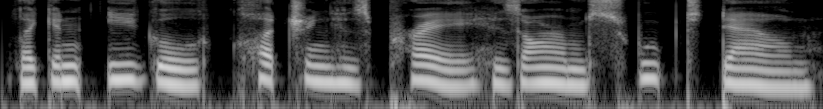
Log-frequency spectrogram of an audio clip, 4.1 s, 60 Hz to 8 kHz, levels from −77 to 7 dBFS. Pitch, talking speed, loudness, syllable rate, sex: 195 Hz, 145 wpm, -17 LUFS, 3.6 syllables/s, female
